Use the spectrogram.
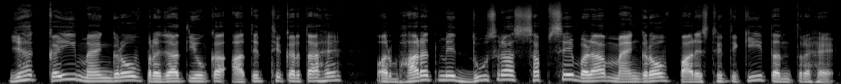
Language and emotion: Hindi, neutral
